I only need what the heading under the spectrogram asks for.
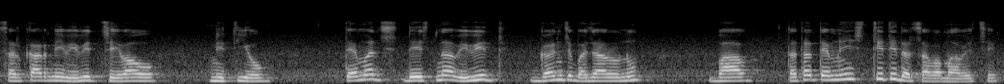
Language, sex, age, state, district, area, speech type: Gujarati, male, 18-30, Gujarat, Ahmedabad, urban, spontaneous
